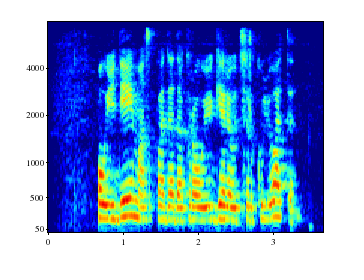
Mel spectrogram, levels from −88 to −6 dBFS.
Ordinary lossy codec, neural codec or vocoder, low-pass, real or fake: MP3, 64 kbps; none; 7.2 kHz; real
